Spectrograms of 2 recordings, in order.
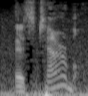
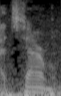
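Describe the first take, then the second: First: Terrible said high and rising, mock pity; a sing-song It's terrible with a big rise; overdone fake sorrow on terrible; mock sympathy. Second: Said in the usual way.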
